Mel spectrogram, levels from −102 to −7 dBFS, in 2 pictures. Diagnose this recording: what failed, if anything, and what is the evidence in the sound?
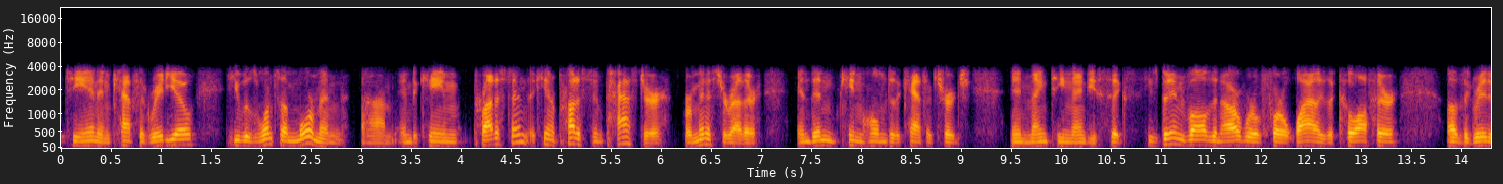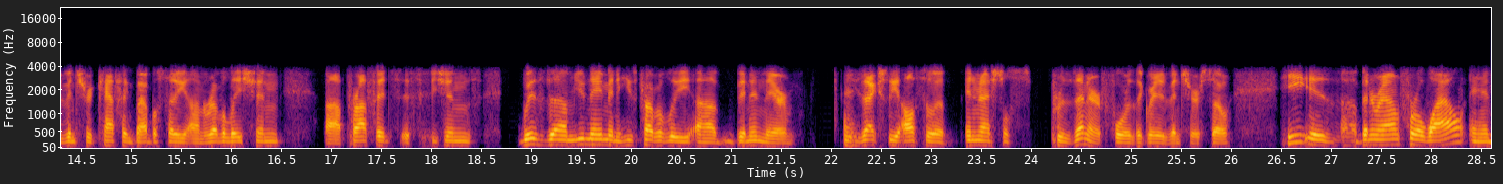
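Codec stage: the speech has the rough, slightly synthetic edge of a G.729 codec, band-limited to about 250 Hz–3.4 kHz, which points to an 8 kbit/s link.

Network stage: VoIP packet loss concealed by the speech codec at 10.70, 17.91, 22.17 and 27.00 s, with smeared fades as the decoder extrapolates, then weak or distorted recovery.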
